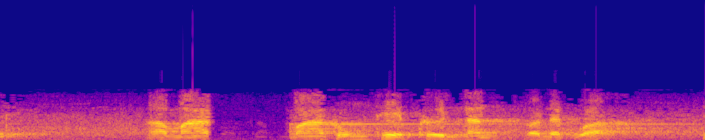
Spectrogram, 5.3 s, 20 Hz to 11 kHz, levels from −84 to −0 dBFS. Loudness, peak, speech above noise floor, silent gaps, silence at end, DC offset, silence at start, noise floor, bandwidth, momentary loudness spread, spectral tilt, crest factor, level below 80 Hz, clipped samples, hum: -12 LUFS; 0 dBFS; 35 dB; none; 0 s; under 0.1%; 0 s; -46 dBFS; 4.2 kHz; 17 LU; -8.5 dB/octave; 14 dB; -48 dBFS; under 0.1%; none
